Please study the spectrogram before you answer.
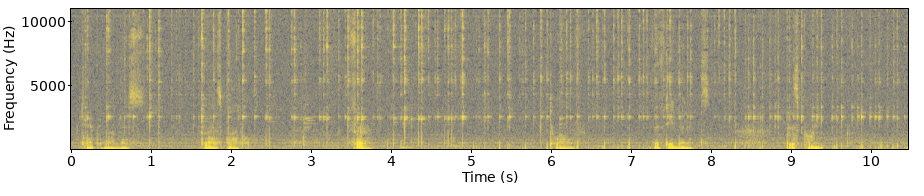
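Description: A glass water jug filled with water is tapped and smacked with the fingers, producing clusters of dull, low thumps with bright glassy clinks and a faint ringing tone. The hits come in bursts of two or three, at roughly 0.5, 1.8, 3.6, 6.1, 7.5 and 9.2 seconds, separated by quieter lighter taps.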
